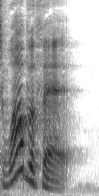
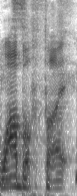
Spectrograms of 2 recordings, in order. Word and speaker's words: Wobbuffet: That's not how you pronounce it. – How is it you pronounce it? It's Wobbuffet. – Well, I'm very bad at pronouncing things. – Wobbuffet. I hate it. – Oh, wait, so it's like Warren Buffett.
